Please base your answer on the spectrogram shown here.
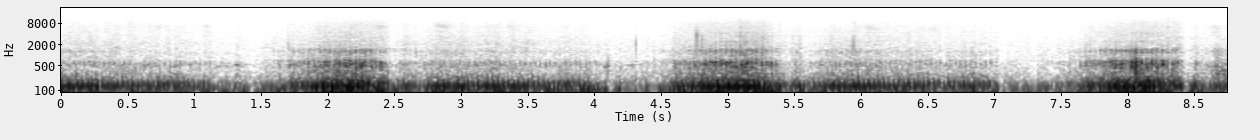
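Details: Relaxed, happy British Shorthair cat Sabu purring in an amateur recording: a soft, throaty low rumble that pulses with each breath, three fuller swells spaced about three seconds apart, nothing else audible.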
